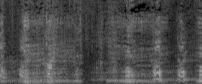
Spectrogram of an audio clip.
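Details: A brindle pit bull and a Doberman playing around, giving low rumbling growls and rough vocal bursts that rise and fall continuously, with brief higher yelping tones near the end.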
